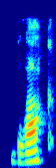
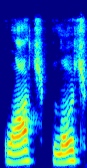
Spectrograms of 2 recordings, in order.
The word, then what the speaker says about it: Bloch: on a whim robert bloch had block blotch bloch however bloch is supposed to be pronounced and had written a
